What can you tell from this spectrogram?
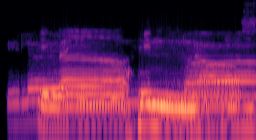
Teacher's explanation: الہ میں بہت لمبا والا مد نہیں ہے، چھوٹا مد ہے. الہ الناس، اس کو بہت لمبا الہ نہیں کرنا.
